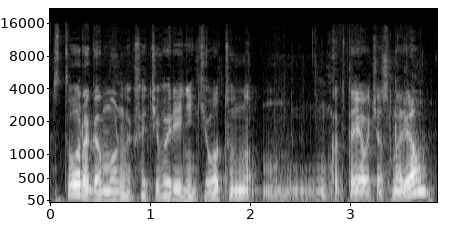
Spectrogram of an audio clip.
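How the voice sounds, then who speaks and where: Man talking while chewing, low voice. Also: fairly quick, vocal fry. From Russia's Far East. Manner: rambling, relaxed, with fillers. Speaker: mukbang co-host. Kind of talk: casual chat.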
